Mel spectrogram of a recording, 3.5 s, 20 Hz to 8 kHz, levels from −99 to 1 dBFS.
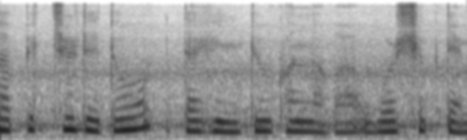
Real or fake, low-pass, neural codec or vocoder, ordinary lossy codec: real; 7.2 kHz; none; none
